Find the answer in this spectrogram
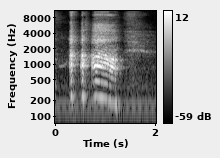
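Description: A person's short laugh, breathy and falling in pitch, lasting about a second, with a faint steady hum beneath.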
